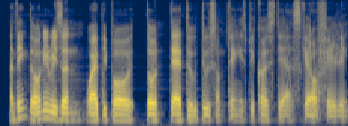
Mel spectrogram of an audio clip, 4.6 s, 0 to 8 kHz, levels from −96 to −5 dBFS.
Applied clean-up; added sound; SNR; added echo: neural mask model DeepFilterNet 3.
